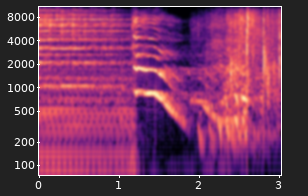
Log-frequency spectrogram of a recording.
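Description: A small band plays and holds a final chord, then the notes slide down.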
